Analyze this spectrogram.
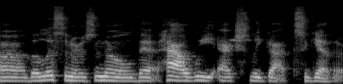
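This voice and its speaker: In a Brooklyn accent, a woman speaks at a fairly slow pace with a fairly low pitch. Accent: Brooklyn New York. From Brooklyn, New York. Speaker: author and former prison caseworker. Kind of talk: podcast interview.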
